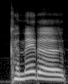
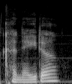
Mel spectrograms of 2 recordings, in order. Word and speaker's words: Kaneda: Well, in English, for the longest time, people would pronounce it how it looks, Kaneda. Yes, and the Japanese pronunciation is supposed to be Kaneda.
